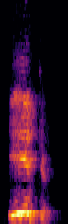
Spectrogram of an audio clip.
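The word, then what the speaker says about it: eight: जी एच के उपरांत टी हो तो जी एच का उच्चारण नहीं होगा। नाइट, एन आई जी एच टी नाइट, इसमें जी एच का उच्चारण नहीं है। एट, एट माने आठ, नाइट माने रात।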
